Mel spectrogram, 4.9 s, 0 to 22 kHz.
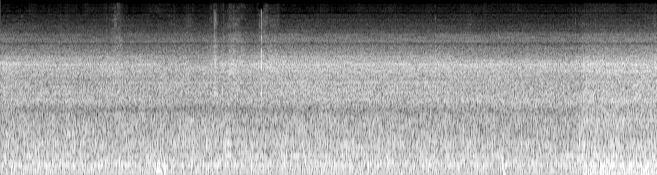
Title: The 2004 Goodman 10 SEER 3.5-ton heat pump running in 90°F heat!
